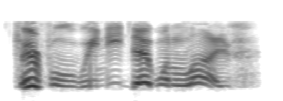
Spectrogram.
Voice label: Voices Boss Spotted Male Old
